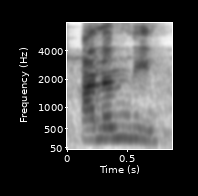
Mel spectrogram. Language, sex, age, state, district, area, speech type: Marathi, female, 18-30, Maharashtra, Mumbai Suburban, urban, read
